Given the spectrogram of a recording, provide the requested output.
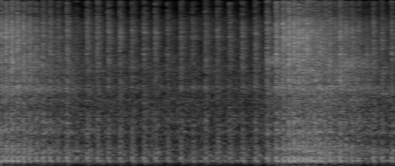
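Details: Motorcycle that would not start after sitting over the holiday with a flat battery, now after a half-hour battery charge: the small single starts and idles fine, thumping at a steady, even beat of about four pulses a second.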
